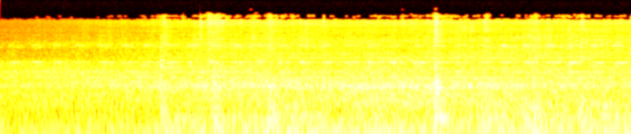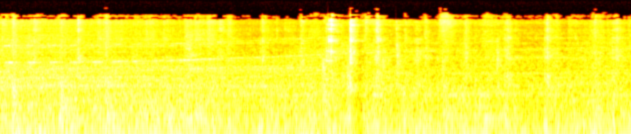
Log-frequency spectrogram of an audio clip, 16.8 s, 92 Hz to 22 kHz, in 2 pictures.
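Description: GBRf Class 66 diesel freight locomotive approaching and passing with its engine running, then a rake of box wagons rolling by, their wheels giving sharp clicks and knocks over the crossing's rails.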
